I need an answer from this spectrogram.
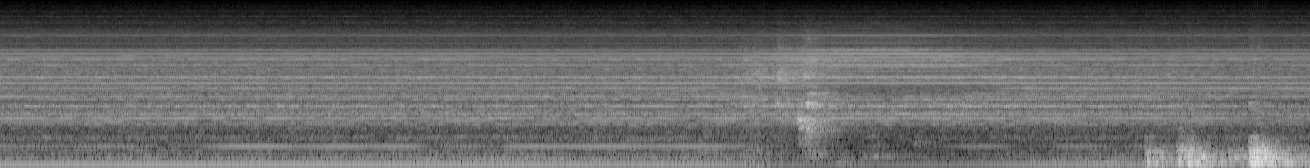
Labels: Is the sound of the object dropping near?
no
